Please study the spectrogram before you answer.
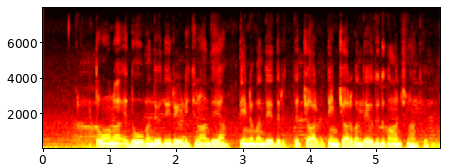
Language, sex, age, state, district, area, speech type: Dogri, male, 18-30, Jammu and Kashmir, Jammu, rural, spontaneous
